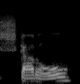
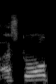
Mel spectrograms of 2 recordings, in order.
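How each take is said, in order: First: The first syllable is dropped, Calabrian style. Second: The word is said in full.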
